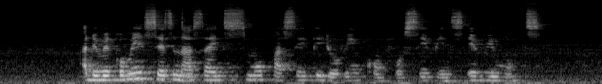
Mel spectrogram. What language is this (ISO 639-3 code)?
pcm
